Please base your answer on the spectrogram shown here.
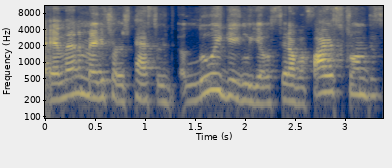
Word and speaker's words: Giglio: pastor of passion city church and i cannot pronounce his name googly oh this is okay giglio yes giglio so um he had sat down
